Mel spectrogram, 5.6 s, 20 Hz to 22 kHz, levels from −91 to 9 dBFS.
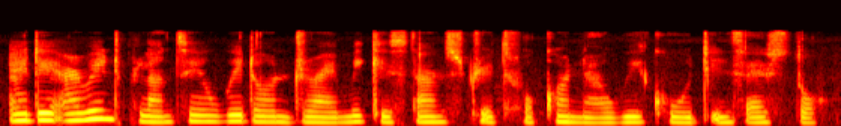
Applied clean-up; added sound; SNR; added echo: none; none; none; none.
